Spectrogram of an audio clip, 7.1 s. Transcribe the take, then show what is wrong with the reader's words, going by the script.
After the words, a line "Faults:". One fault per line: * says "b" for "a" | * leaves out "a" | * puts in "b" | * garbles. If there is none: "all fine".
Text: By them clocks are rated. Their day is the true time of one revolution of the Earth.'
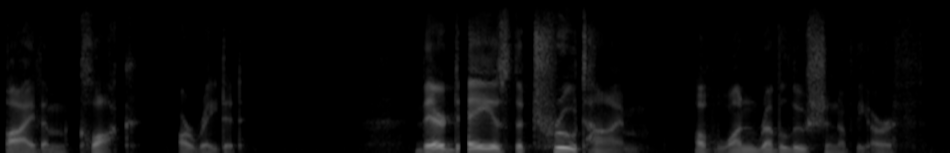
By them clock are rated. Their day is the true time of one revolution of the Earth.'
Faults:
* says "clock" for "clocks"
